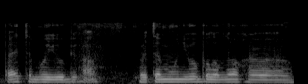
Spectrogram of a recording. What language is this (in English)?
Russian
